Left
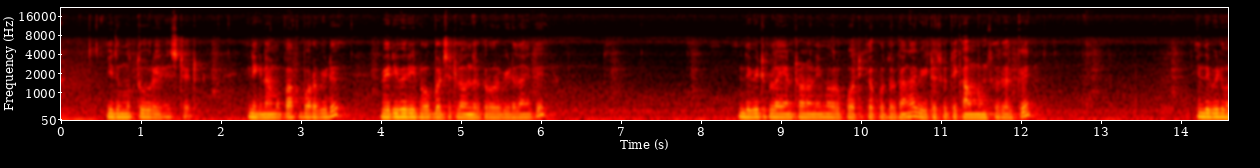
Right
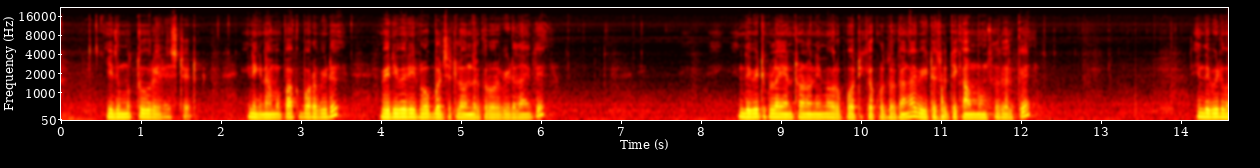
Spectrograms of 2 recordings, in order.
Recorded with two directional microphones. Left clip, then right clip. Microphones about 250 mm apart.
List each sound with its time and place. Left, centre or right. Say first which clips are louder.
0.3 s speech: right 15 dB; right
8.4 s speech: right 17 dB; right
14.2 s speech: right 15 dB; right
